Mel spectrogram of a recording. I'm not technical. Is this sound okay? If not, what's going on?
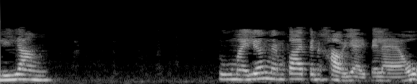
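No. MP3 compression damage runs through the whole clip: the speech sounds muffled, with nothing above about 5.8 kHz, and plainly watery. It's likely from saving at a very low quality setting, so the file discarded the high treble and flickering faint detail.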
